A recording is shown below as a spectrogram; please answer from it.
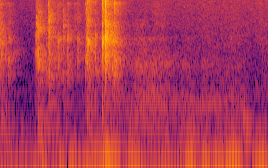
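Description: A computer keyboard is typed on in short quick bursts of clicking keystrokes, nearby and fairly quiet, while code is edited in Xcode.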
